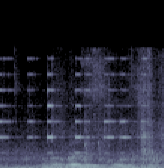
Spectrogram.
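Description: Electronic timer alarm going off in short, high-pitched beeps repeated several times a second, with a quiet voice talking underneath.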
